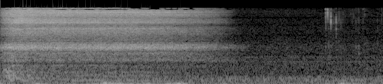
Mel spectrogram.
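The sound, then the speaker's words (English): A deep breath drawn in during a guided breathing exercise: a long, airy, hissing inhalation lasting under two seconds, then near silence. “So deep breath in”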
